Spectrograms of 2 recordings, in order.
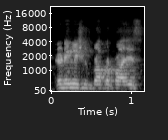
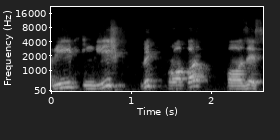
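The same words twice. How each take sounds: First: It is read in one run without pauses. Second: It is read with pauses between the phrases.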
